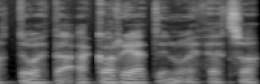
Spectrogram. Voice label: "agoriad", Welsh

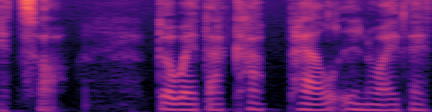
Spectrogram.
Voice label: "capel", Welsh

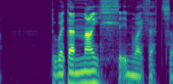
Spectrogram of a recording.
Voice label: "naill", welsh

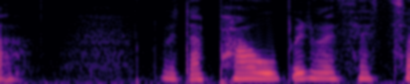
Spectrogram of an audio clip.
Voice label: "pawb", Welsh

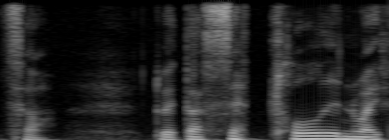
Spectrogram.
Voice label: "setl", welsh

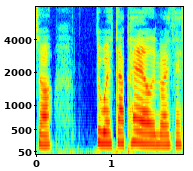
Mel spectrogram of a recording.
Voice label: "peel", Welsh

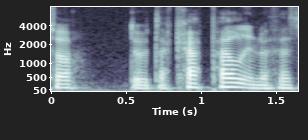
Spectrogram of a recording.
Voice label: "capel", Welsh

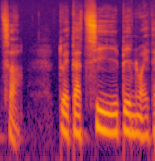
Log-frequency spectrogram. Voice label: "tyb", Welsh

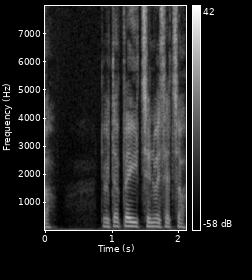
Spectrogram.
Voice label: "beit", Welsh

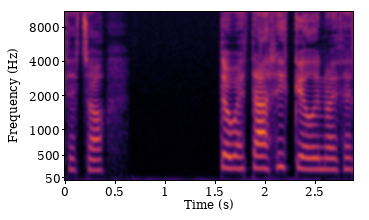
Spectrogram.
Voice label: "rhugl", Welsh

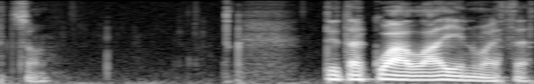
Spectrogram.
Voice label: "gwaalau", welsh

